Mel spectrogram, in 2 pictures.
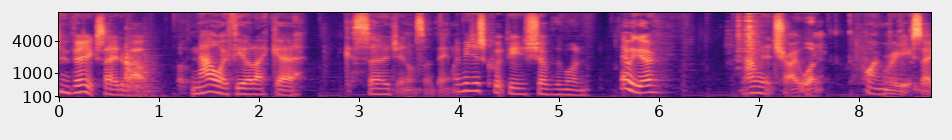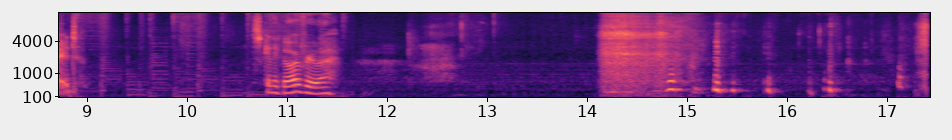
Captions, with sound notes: which I'm very excited about. Now I feel like a surgeon or something. Let me just quickly shove them on. There we go. Now I'm gonna try one, I'm really excited. It's gonna go everywhere. [Bell chuckling]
